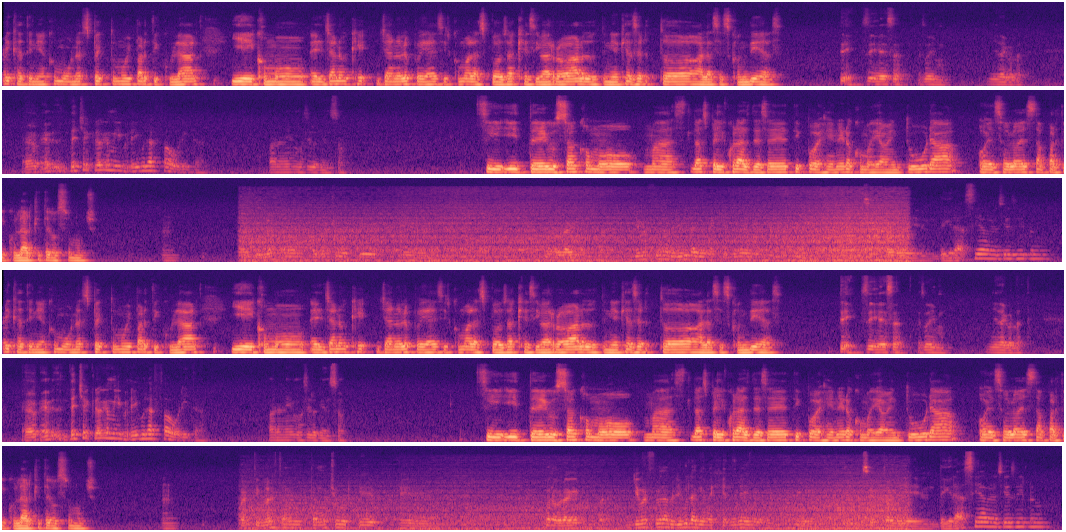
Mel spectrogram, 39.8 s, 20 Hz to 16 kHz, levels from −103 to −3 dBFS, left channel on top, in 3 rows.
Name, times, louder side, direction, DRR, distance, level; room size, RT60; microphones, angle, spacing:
voice 1, 0.0-9.7 19.2-25.2 25.5-27.7, equal, ahead, 0.3 m, -23 dB
voice 2, 10.5-11.8 12.3-12.7 13.5-15.8 16.6-17.6 28.5-28.7 29.5-31.3 31.5-32.0 33.3-39.6, right 3 dB, 70° right, 0.5 m, -37 dB
sound 1, 29.5-37.9, left 3 dB, 85° left, 0.7 m, -38 dB
3.0 x 2.2 x 3.3 m
head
